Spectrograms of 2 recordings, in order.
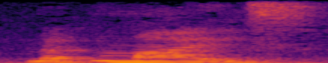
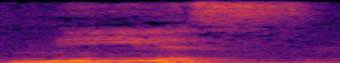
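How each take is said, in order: First: The first vowel sounds like eye. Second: The first vowel sounds like ee. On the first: The speaker calls it wrong. "It is not I in Spanish" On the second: The speaker calls it right. "it is E"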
